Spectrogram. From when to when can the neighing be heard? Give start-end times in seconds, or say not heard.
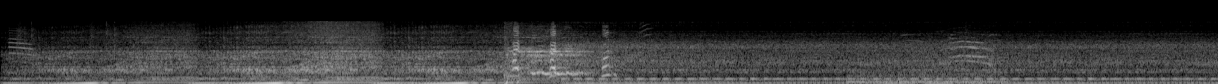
5.0-5.9.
